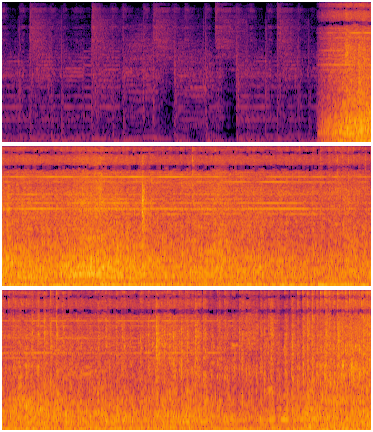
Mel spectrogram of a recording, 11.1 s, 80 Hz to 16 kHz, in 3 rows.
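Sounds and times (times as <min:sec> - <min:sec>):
plane engines droning: 0:03.2 - 0:11.0.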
